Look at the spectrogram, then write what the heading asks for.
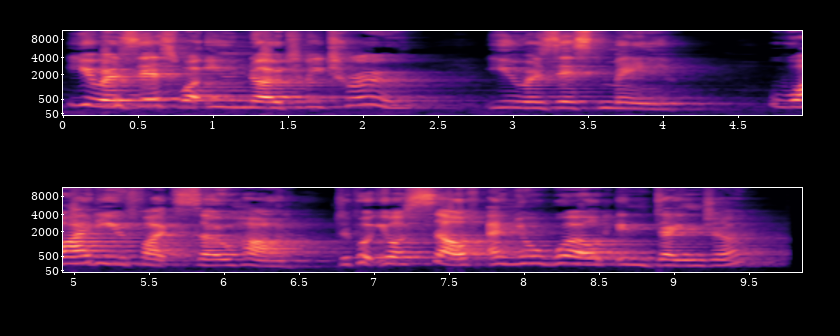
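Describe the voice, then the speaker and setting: A woman voicing a fanatical female sun-monster that lives in a pony princess's heart, speaking in a slow, looming, scornful way through an echoing reverb effect. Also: medium pitch. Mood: pleading. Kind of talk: audio drama reading. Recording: echoey, long-reverb processed voice.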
